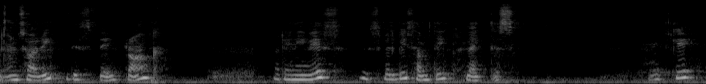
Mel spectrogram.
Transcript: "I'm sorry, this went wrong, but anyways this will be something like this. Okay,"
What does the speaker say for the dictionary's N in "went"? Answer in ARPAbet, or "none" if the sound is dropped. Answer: L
